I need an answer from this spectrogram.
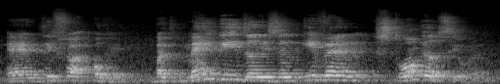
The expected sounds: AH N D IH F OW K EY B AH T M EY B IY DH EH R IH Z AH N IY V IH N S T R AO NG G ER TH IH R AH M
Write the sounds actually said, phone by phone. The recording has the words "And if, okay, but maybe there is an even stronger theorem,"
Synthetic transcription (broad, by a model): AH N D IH F OW K EY B AH T M EY B IY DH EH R IH Z AH N IY V IH N S T R AO NG G ER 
